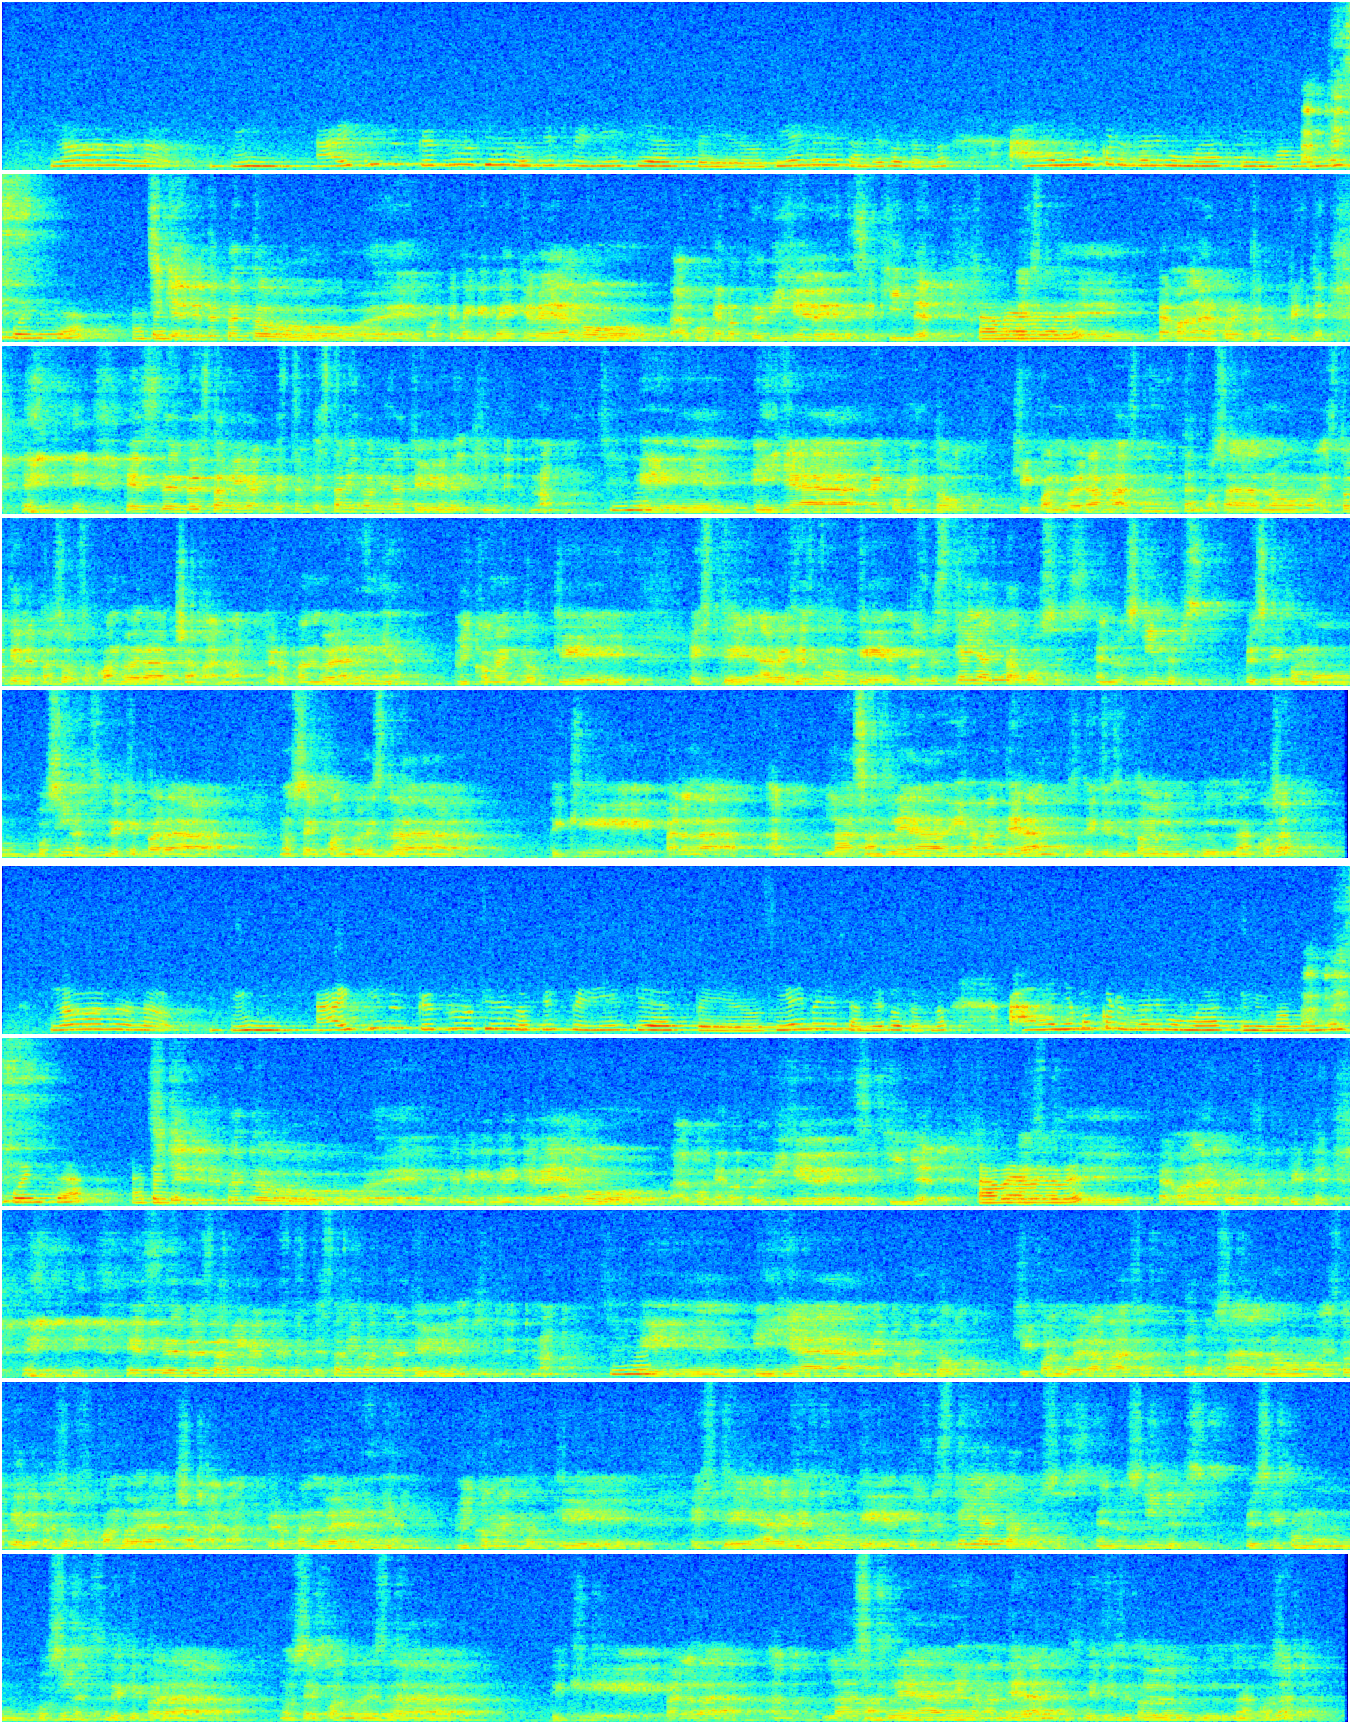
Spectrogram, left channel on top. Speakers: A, on the right; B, on the left.
A: No, no, no. Mm, Hay dices que tú no tienes así experiencias, pero sí hay varias anécdotas, ¿no? Ah, ya me acordé de algo más. Mi mamá
B: Antes
A: me cuenta. Ah, espérame.
B: Si quieres, yo te cuento, eh, porque me, me quedé algo, algo que no te dije de- en ese kinder.
A: A ver,
B: Este,
A: a ver, a ver.
B: perdóname por interrumpirte. <laughs> Es de, de esta amiga, este- esta misma amiga que vive en el kinder, ¿no?
A: Ujú,
B: Eh, ella me comentó que cuando era más niñita, o sea, no, esto que le pasó fue cuando era chava, ¿no? Pero cuando era niña, me comentó que, este, a veces como que, pues ves que hay altavoces en los kinders. Ves que hay como bocinas, de que para, no sé, cuando es la de que para la, am- la asamblea de la bandera, de que hacen toda la cosa,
